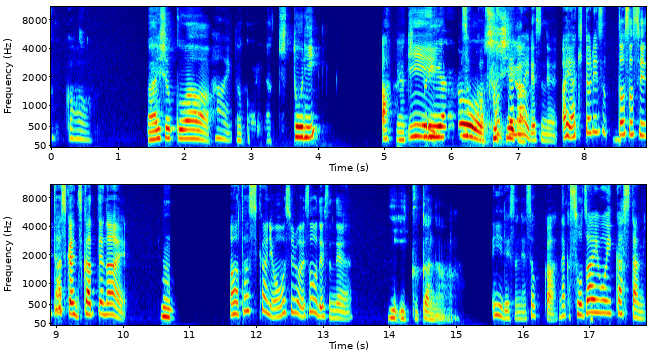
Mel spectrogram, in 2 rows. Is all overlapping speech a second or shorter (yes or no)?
no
